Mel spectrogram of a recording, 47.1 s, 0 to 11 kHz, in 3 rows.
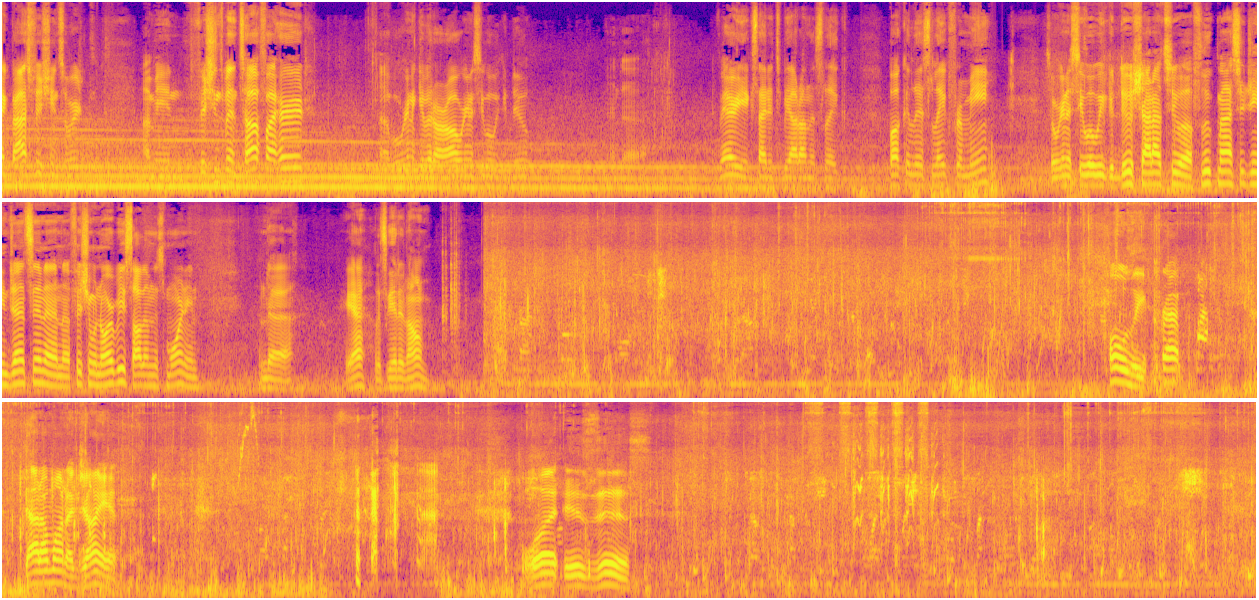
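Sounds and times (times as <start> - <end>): steady low hum: 0.0 - 40.1
small waves lapping against hull: 7.6 - 17.4, 21.7 - 47.0
wind on microphone: 8.9 - 15.2, 21.6 - 35.8, 36.6 - 47.0.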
